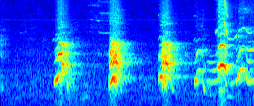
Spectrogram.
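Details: Young Collies Norris and Amica at eleven weeks give three evenly spaced, sharp high yips about half a second apart, then a wavering, whining yelp.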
